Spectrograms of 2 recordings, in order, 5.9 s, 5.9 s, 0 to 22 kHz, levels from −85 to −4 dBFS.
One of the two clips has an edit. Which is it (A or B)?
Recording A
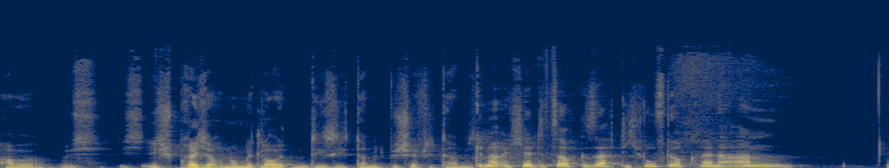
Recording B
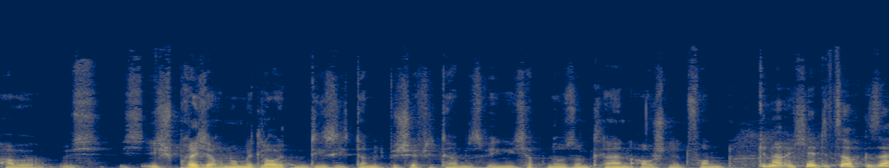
A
